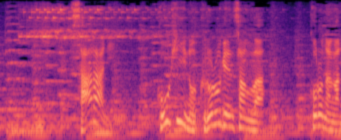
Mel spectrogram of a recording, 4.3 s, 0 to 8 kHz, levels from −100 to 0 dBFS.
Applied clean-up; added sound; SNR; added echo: none; none; none; none.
